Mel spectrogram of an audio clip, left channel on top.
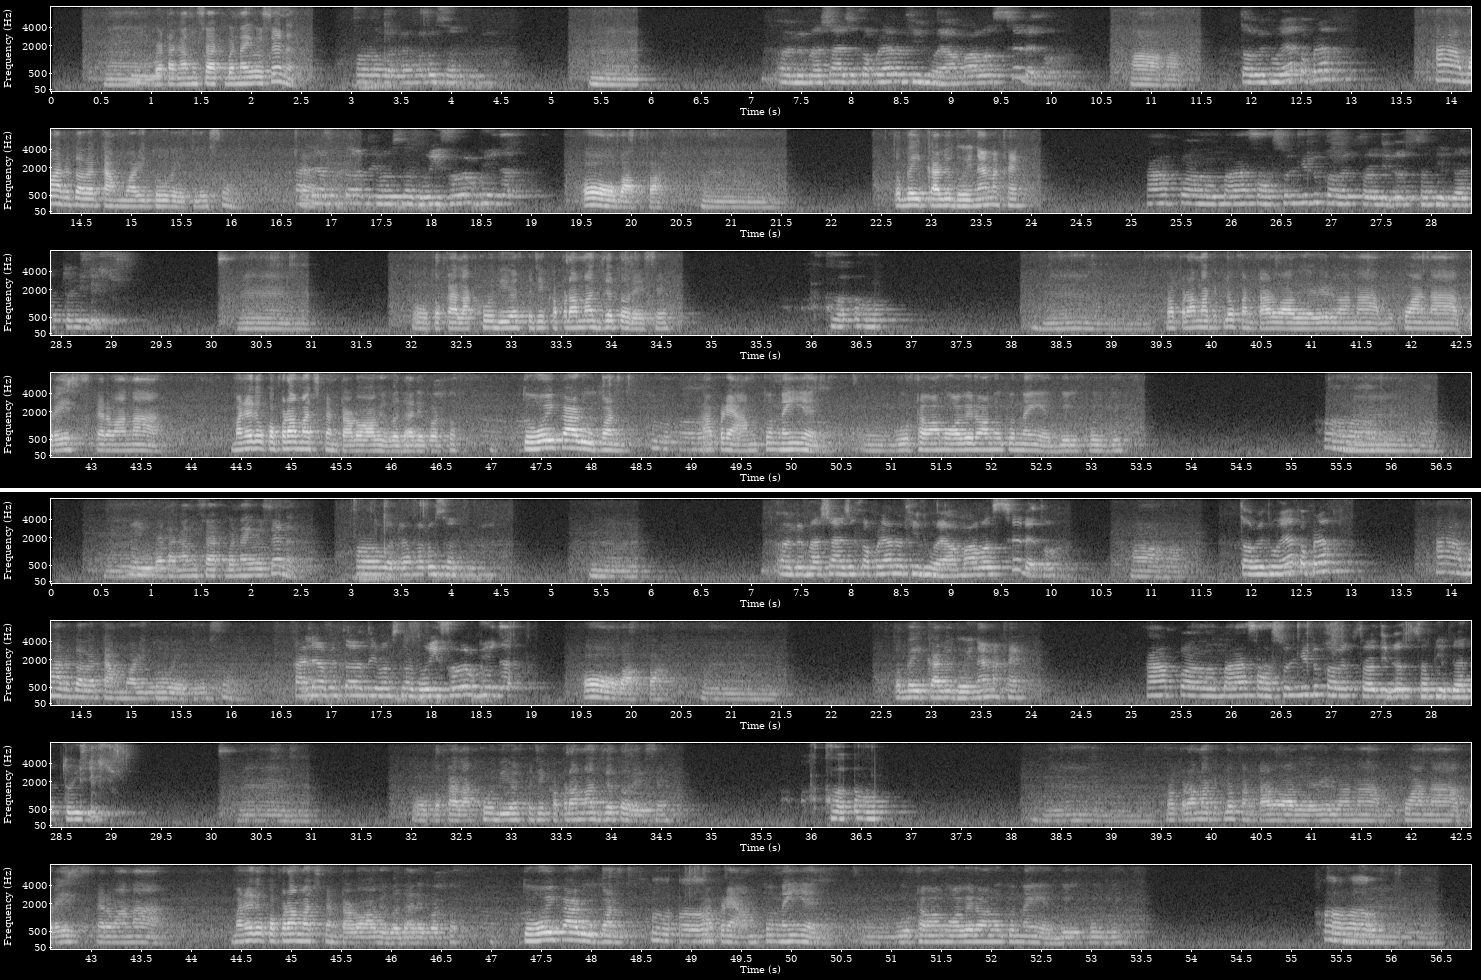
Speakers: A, on the left; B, on the right.
A: હમ્મ,
B: ને એવું
A: બટાકાનું શાક બનાયું હશે ને?
B: હા બટાકાનું શાક બનાયું.
A: હમ્મ.
B: અને પાશા આજે કપડાં નથી ધોયા અમાવસ છે ને તો.
A: હા હા.
B: તમે ધોયાં કપડાં?
A: હા, અમારે તો અવે કામવાળી ધોવે એટલે શું?
B: કાલે
A: ચાલશે
B: અમે તો દિવસના ધોઈશ હવે ભેગાં
A: ઓહ બાપા! હમ્મ તો ગઈકાલે ધોઈ ના નખાય?
B: હા પણ મારા સાસુએ કીધું ત ત્રણ દિવસના ભેગાં જ ધોઈ દઈશ.
A: હમ્મ, તો તો કાલ આખો દિવસ પછી કપડાંમાં જ જતો રહેશે.
B: હ <unintelligible>
A: હમ્મ, કપડામાં કેટલો કંટાળો આવે વેરવાના મૂક વાના, પ્રેસ કરવાનાં. મને તો કપડાંમાં જ કંટાળો આવે વધારે પડતો ધોય કાઢું. પણ
B: હા
A: આપણેે આમ તો નય જ ગોઠવવાનું, અવેરવાનું તો નય જ બિલ કુલ બી.
B: હા
A: હમ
